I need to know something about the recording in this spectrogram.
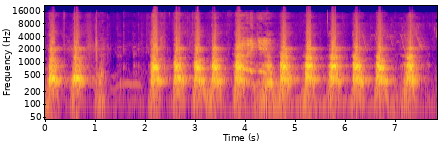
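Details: Tibetan Mastiff, a livestock guardian dog breed known in Nepal as Bhote Kukur, barking in a steady run of about a dozen deep, resonant woofs roughly every half second, after a short pause following the first few.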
